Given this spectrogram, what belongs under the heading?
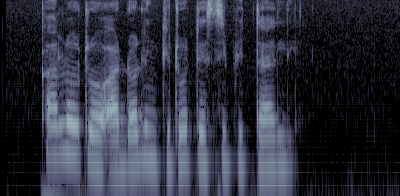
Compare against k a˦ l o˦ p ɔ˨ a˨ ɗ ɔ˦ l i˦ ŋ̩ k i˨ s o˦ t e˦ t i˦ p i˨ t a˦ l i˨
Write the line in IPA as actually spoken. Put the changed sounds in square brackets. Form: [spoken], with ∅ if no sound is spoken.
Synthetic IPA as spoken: k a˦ l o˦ [t] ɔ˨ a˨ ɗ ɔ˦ l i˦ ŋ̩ k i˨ [t] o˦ t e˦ [s] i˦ p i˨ t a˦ l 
